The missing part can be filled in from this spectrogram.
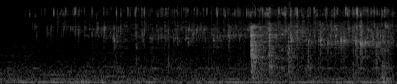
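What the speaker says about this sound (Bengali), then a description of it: "একটু গাওয়া ঘিও দেবো এর মধ্যে।" Ghee dropped into hot white oil in a pan, a soft watery sizzle that grows louder and brighter about halfway through, then keeps crackling quietly. No voices.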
